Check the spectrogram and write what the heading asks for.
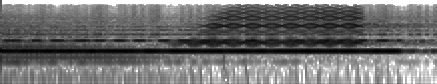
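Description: Modular synthesizer holding one sustained note, with a fast wobbling high shimmer added about halfway through. The sound drops away sharply at the end.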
